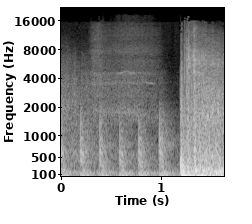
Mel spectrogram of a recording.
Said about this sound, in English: Oh, there's a knock on the door.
